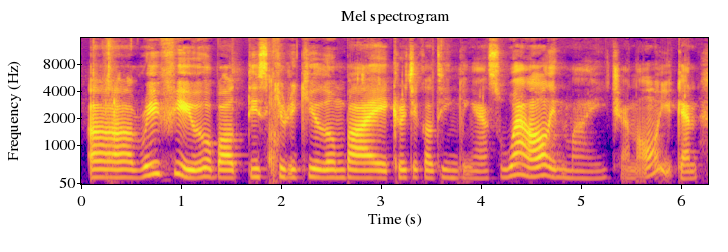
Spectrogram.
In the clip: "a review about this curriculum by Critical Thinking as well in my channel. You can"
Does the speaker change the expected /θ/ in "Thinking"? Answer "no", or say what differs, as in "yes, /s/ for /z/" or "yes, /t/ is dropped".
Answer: yes, /t/ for /θ/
